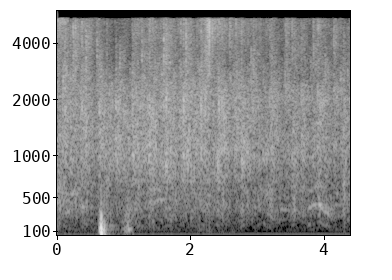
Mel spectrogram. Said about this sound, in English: Somebody give Jesus a hand clap.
